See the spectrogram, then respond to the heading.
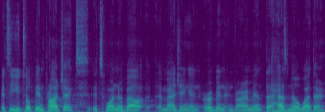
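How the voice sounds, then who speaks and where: Speaking with a Vietnamese accent, a man goes at a fairly quick pace with a medium pitch and ordinary pitch variation. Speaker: architecture professor. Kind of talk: lecture. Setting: auditorium with audience.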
